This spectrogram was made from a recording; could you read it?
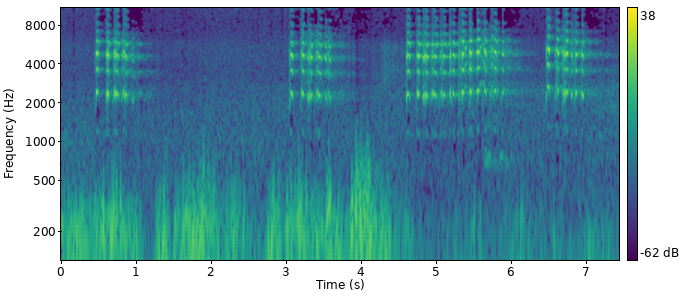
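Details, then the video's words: A Masked Lapwing (Masked Plover, Vanellus miles) with its family, alarm-calling to protect a chick, gives harsh, rapid rattling bursts of loud strident notes, four bouts in seven seconds, over steady low wind rumble. "Masked Lawping or Plover Bird Call"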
